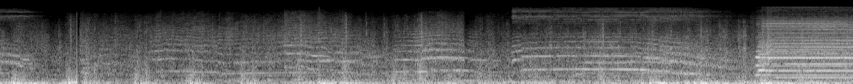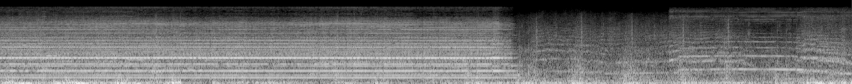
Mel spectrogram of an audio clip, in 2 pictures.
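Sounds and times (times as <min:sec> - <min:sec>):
train low rumble: 0:00.0 - 0:17.0
train air horn chord: 0:07.6 - 0:13.7.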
